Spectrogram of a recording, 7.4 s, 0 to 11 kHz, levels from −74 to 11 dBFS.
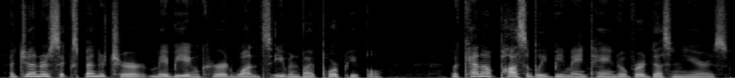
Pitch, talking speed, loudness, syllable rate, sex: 175 Hz, 165 wpm, -20 LUFS, 5.8 syllables/s, female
